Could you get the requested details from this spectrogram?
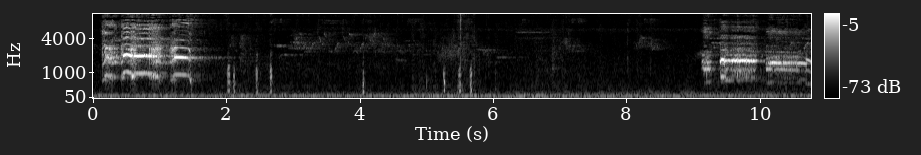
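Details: Farm roosters in a rural area: a loud harmonic crow opens, a few sharp clicks and taps follow over a low steady hum, then another crow begins near the end.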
